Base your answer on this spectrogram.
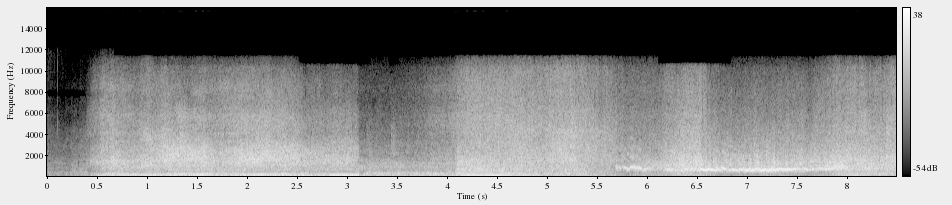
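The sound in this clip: Tyres skid as police squad cars spin off the road during a car chase. Loud, sustained screeching mixes with roaring engines, with a brief dip just past three seconds and a sharper squeal later on.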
